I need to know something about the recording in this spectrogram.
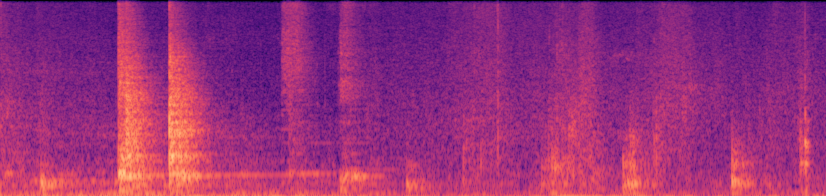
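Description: A steel handpan being handled and set down on a stand. Two louder knocks against the shell about a second in leave a note ringing for over a second, then a few softer bumps follow.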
